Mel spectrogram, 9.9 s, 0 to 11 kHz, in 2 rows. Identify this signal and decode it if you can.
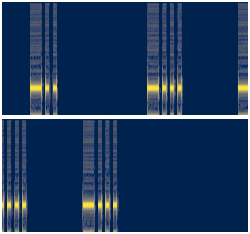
Morse code, heard as a keyed tone, about 16 wpm, 800 Hz. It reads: D B B B
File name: Combinations / Difficult Combos / NDB NDB6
